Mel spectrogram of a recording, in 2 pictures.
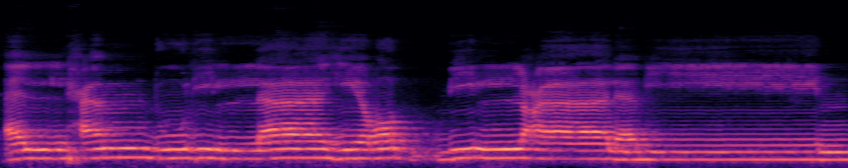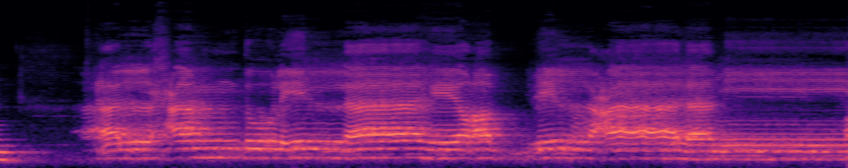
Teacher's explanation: Hanya di lafzul jalalah lam itu kita tebalkan. Adapun di seluruh kalimat semua lam diucapkan dalam keadaan tipis.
